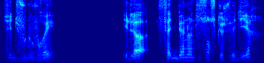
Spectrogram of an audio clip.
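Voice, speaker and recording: A man's voice: on the low side, brisk, bright, forceful tone, no room sound. A man giving a casual game tutorial, walking viewers through settings step by step with many fillers and restarts. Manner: talks viewers through steps on screen. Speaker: gaming tutorial youtuber. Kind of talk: casual screen-recorded tutorial.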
